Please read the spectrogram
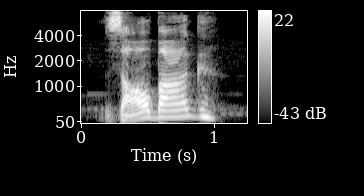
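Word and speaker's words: Zalbag: So Ramza's brothers, Zalbog and Dice Darg. That's how I'm pronouncing the names? – Me too.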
